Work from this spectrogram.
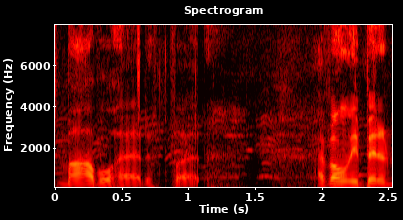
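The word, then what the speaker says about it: Marblehead: a marble head Mass I believe it's pronounced mobble head but I've only been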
